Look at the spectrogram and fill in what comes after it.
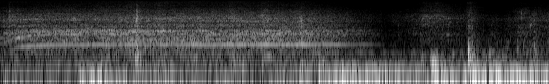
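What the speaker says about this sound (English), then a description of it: "I don't want you to have to hear my heat gun while I'm finishing drying up this paint here" A heat gun dries paint on an old record, blowing a steady, close, whooshing roar with a thin whine that drops away partway through while the airflow carries on.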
